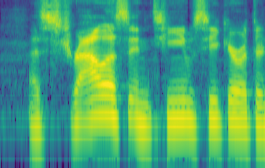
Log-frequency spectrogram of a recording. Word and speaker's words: Astralis: and australis awesome also i always want to call them like also like it's completely wrong don't butcher their name john come on you're better than that astralis and team seeker with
